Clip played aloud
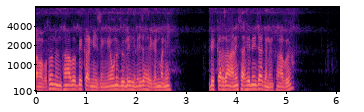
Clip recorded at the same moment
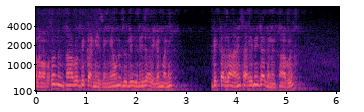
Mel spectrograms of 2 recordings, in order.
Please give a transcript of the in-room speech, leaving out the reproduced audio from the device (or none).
none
